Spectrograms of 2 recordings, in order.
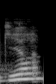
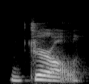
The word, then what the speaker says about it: girl: On dit pas girl mais girl. Et vous voyez que c'est de nouveau le même son. Même si dans un on a un o, dans l'autre on a un i.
